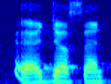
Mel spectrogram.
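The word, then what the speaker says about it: adjacent: Angle कहते हैं एडजेसेंट में, याद रखिएगा ये डी जो है वो साइलेंट होता है, ठीक है।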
